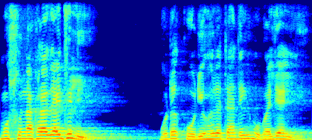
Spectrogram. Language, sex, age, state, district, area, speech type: Odia, male, 60+, Odisha, Nayagarh, rural, spontaneous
